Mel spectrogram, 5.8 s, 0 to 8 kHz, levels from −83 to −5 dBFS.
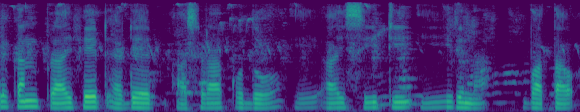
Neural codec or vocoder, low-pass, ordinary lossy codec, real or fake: none; 7.2 kHz; none; real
